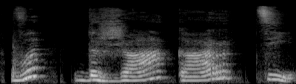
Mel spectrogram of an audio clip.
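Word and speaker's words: в Джакарте: Tapi di sini huruf V ketemu sama huruf D yang ada suara, voiced, ya, huruf konsonan voiced. Jadi V benar, V tetap V. V Džakarti, v Džakarti.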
